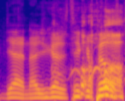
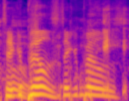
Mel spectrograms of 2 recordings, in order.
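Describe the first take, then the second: First: Said in the usual way. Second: Louder, higher nagging; insistent. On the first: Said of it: "repeated pill order". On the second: Acted. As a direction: nag loudly.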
